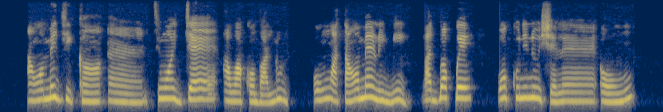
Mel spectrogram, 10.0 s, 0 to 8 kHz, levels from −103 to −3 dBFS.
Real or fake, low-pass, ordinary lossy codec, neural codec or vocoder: real; none; none; none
